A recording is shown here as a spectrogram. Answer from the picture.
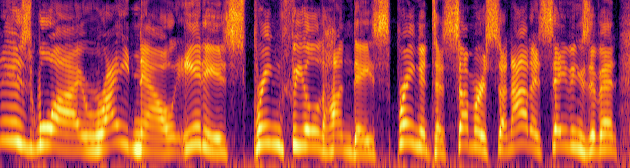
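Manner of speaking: slow, high hype announcer voice. Acted. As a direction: sell it like a radio ad. Hypes the sale event name.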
